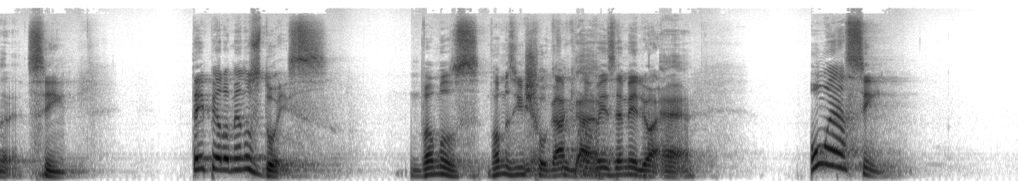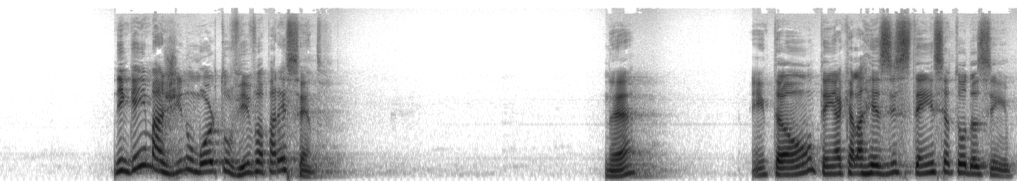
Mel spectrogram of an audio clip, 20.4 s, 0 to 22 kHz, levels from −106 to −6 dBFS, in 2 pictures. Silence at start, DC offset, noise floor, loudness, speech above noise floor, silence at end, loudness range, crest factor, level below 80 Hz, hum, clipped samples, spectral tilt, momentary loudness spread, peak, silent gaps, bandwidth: 0 s; under 0.1%; -87 dBFS; -18 LUFS; 69 dB; 0 s; 9 LU; 20 dB; -66 dBFS; none; under 0.1%; -4.5 dB/octave; 8 LU; 0 dBFS; none; 18 kHz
